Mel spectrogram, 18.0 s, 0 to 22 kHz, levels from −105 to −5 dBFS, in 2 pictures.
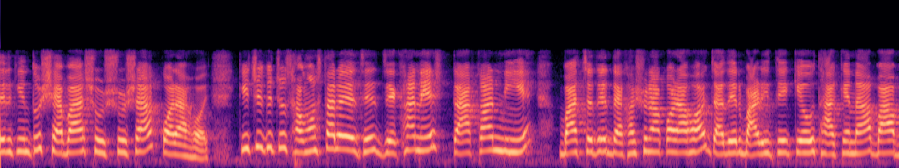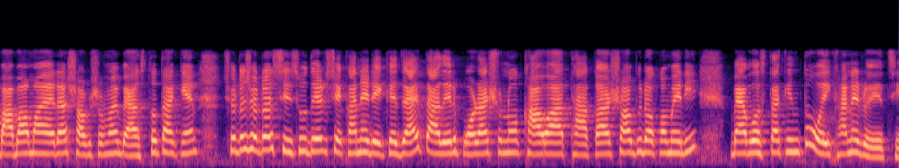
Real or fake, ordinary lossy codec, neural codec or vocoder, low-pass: fake; none; vocoder, 44.1 kHz, 80 mel bands, Vocos; 7.2 kHz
